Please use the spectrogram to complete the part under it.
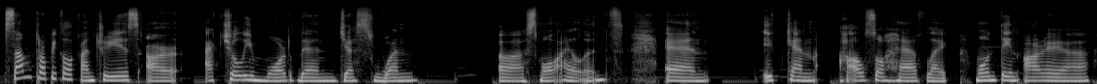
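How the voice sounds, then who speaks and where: A young woman streamer chatting casually with her viewers, often restarting her sentences and filling pauses with "like". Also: fairly low pitch, steady tone, a little mellow, no room sound. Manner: chatty, many fillers and restarts, reads chat aloud. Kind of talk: casual chat with chat readers. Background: faint background music.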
